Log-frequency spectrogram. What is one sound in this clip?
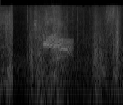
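A kick whooshes through the air.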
